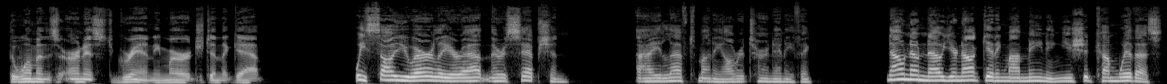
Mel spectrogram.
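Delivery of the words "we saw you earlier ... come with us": higher, louder southern holler; down-home call. A narrator's reading. Martha calling to Tal through the door, down-home accent.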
